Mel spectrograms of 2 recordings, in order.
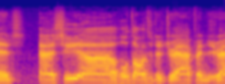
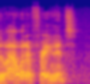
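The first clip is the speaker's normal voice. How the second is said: normal talking voice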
